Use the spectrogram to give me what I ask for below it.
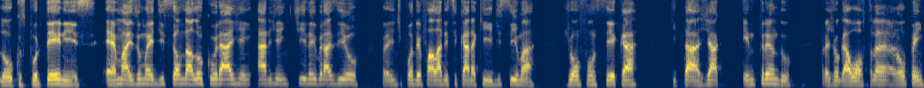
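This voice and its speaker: In a very clean recording with a silent background and a dry, close sound with no echo, a man talks at a fairly slow pace in a fairly high pitch with monotone, flat intonation. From Brazil. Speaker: tennis podcast host. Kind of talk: casual chat.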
